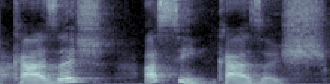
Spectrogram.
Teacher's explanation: Então aqui nós temos um alofone do fonema S, que se torna aqui o Sh, que também é surdo, tanto o S quanto o Sh é surdo, então nós não temos aqui uma influência do meio. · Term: chiando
